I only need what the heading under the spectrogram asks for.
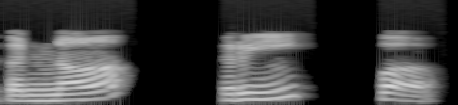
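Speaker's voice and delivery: teacher spelling a word for pupils; very slow syllables. Shown as a demonstration. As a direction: stretch न री प out very slowly. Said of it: "री करके ही pronounce करते हैं".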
